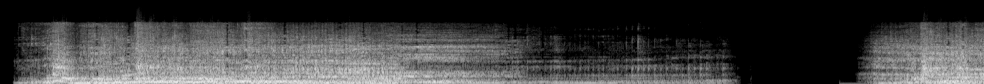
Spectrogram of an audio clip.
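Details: A lion gives a deep, rumbling roar that fills about seven seconds, stops briefly, then starts again.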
